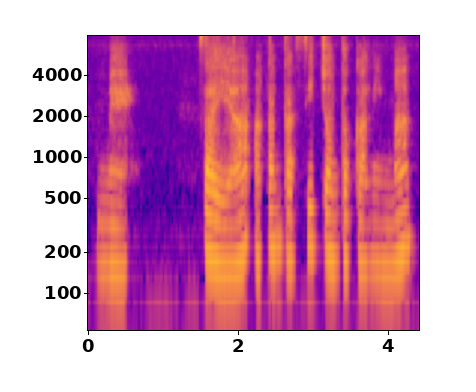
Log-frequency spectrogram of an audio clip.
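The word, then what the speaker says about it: मैं: n basah Hindi saya adalah man8 penulisannya dan bacanya Mehe saya akan kasih contoh kalimat kata Hai saya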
